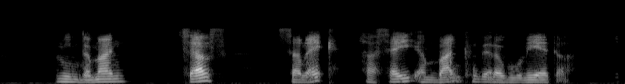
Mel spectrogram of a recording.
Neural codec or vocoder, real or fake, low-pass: codec, 24 kHz, 0.9 kbps, WavTokenizer, medium music audio release; fake; 5.4 kHz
